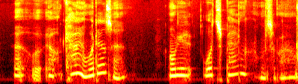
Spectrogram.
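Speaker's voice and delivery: put-on very high, old-sounding woman's voice. Acting out how the listener's mom would ask what back rooms is: imitating the listener's mom. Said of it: "I can do your mom".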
